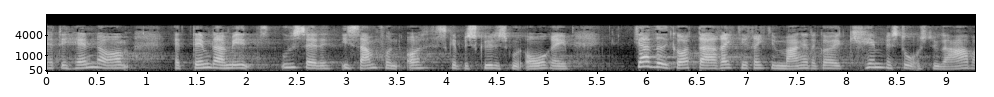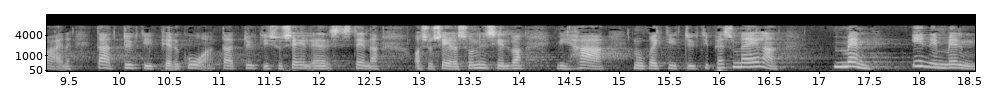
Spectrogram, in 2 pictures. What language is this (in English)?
Danish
